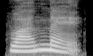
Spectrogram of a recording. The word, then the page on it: 完美: wán měi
